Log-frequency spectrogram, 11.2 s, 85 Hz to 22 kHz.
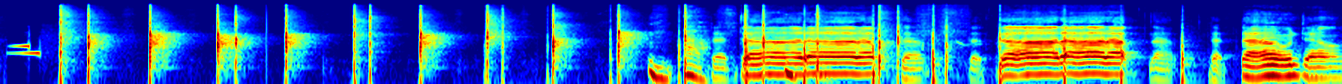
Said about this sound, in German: Ich hab mir gedacht, besonderes zur Folge 169 klatschen wir mal in die Folge rein.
